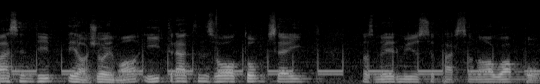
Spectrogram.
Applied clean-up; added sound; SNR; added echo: none; Telephone; 8 dB; none.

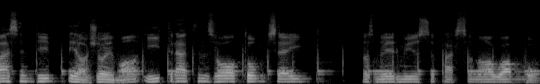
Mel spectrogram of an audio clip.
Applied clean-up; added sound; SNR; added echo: neural mask model RNNoise.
